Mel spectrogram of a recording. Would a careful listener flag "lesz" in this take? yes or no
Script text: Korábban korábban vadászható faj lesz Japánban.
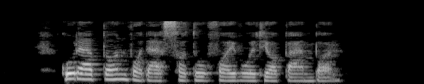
yes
